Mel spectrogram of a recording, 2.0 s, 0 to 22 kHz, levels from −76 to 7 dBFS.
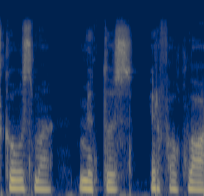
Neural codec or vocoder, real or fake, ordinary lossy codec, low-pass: none; real; AAC, 64 kbps; 14.4 kHz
